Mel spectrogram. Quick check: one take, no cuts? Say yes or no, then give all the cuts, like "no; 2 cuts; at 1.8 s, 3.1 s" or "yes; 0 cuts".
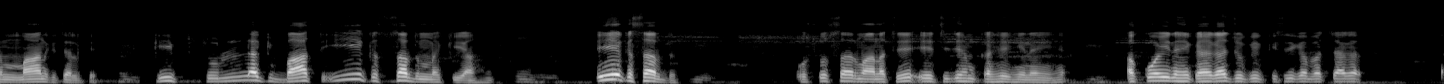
yes; 0 cuts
